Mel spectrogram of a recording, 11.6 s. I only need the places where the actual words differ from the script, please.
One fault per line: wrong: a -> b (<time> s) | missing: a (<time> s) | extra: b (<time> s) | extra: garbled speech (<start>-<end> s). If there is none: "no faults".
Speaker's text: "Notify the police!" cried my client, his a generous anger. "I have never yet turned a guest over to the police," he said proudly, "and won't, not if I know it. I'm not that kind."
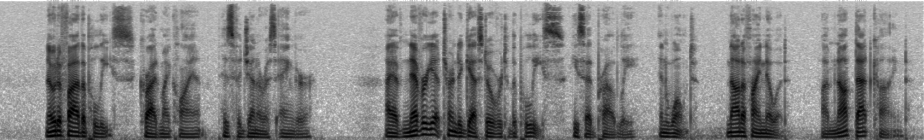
no faults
